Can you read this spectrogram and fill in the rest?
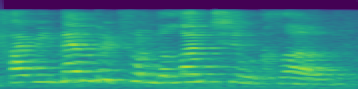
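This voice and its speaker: A woman performs an elderly unmarried lady in a dramatic story reading, flustered, polite and eager to please. She stammers nervously in a high voice that swings about. It is recorded at a distance in a very roomy space. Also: expressive, normal speed. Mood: shy, eager. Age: older. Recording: roomy echo, distant mic, dull hissy sound.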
